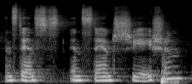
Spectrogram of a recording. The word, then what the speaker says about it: instantiation: Just, uh, you're, you're pronouncing it with like a like an S. It's like with this sh. Instant instantiation.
